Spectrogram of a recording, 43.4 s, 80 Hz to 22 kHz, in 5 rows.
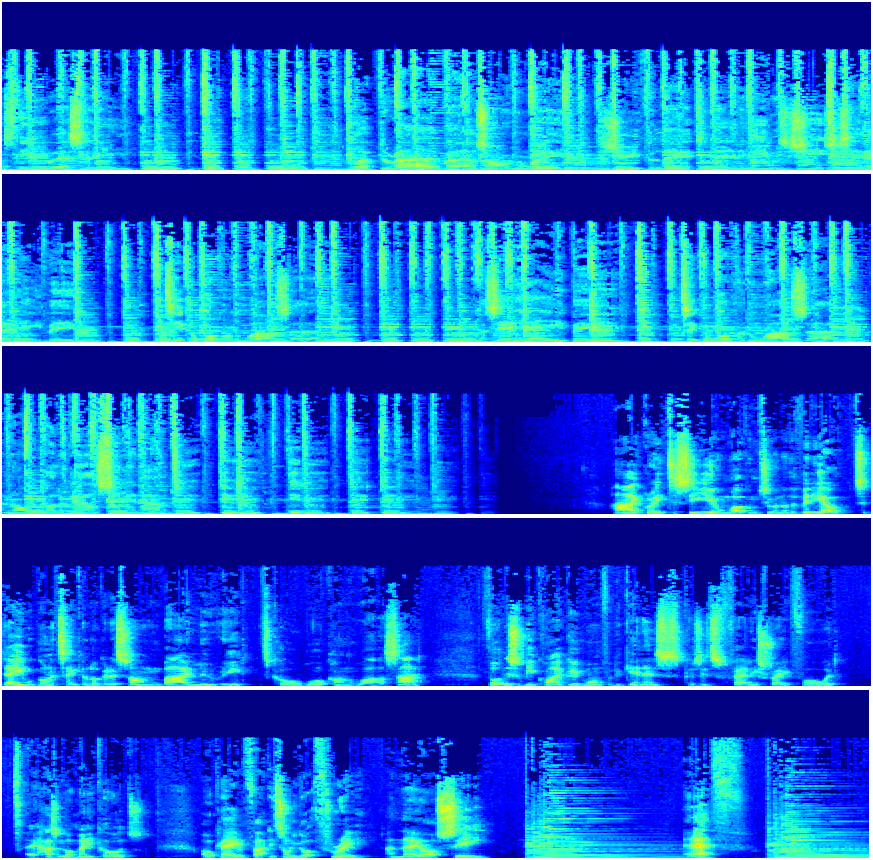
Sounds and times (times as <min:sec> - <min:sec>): Guitar: 0:00.0 - 0:22.3, 0:39.9 - 0:43.4
Speech: 0:23.5 - 0:30.3, 0:30.9 - 0:39.7, 0:41.6 - 0:42.2.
